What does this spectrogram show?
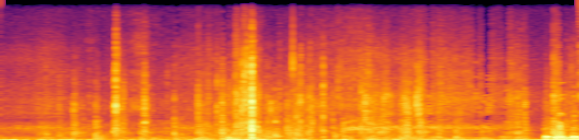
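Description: Wrapping paper crinkles and rustles steadily as a gift is unwrapped, with irregular crackling bursts and tearing-like swells, no voices present.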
